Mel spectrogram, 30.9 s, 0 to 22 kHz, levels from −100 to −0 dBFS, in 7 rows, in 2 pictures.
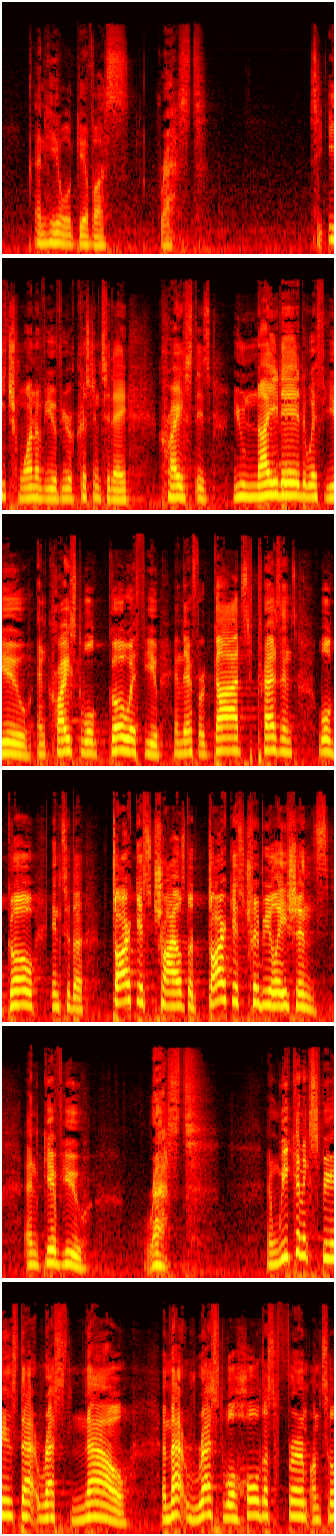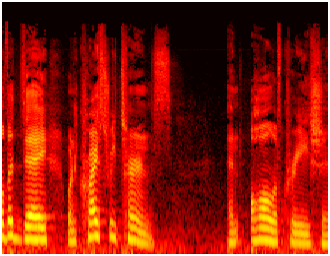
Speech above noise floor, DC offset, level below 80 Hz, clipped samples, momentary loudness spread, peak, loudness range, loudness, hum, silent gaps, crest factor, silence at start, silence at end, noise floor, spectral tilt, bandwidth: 38 dB; under 0.1%; -56 dBFS; under 0.1%; 16 LU; -6 dBFS; 11 LU; -28 LUFS; none; none; 24 dB; 0.4 s; 0 s; -66 dBFS; -4.5 dB/octave; 16.5 kHz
